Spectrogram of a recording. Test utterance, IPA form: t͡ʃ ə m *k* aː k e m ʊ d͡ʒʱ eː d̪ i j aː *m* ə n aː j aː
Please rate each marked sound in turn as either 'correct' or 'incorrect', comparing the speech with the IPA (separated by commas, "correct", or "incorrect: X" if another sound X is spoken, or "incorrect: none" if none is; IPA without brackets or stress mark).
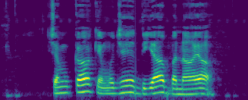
correct, incorrect: b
